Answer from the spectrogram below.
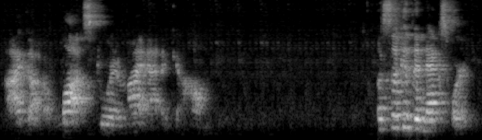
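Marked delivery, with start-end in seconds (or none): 0.1-2.1 whisper. Real, not acted. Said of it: "whispered personal aside".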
